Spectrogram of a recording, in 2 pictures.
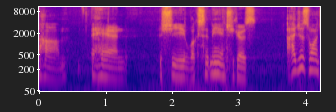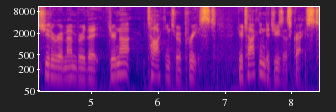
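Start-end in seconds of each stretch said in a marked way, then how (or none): none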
